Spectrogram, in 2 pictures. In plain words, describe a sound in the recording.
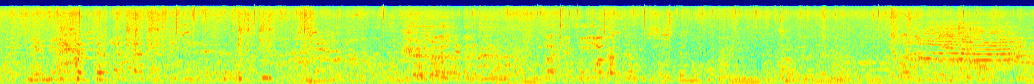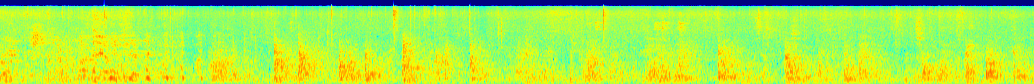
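Sparks sputter and fizz from a burning torch.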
